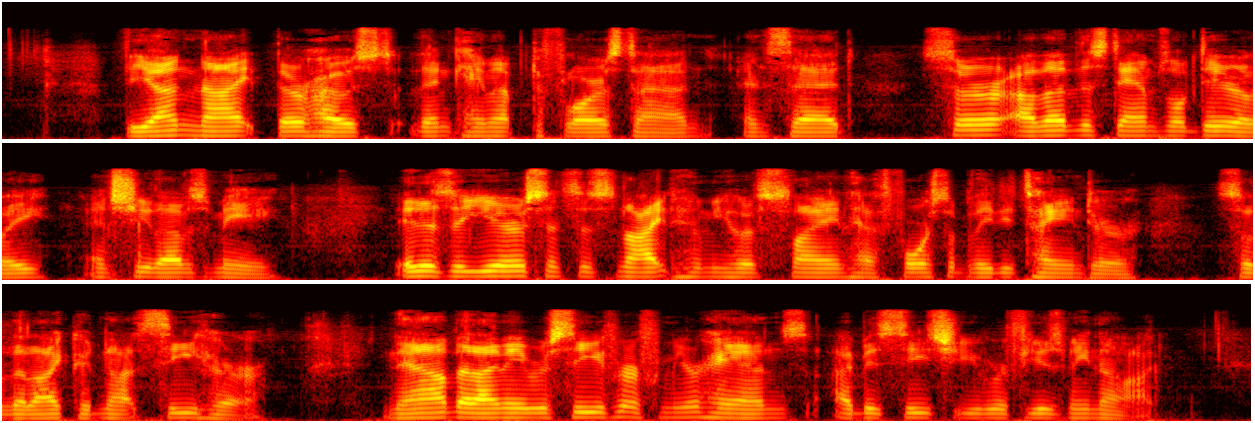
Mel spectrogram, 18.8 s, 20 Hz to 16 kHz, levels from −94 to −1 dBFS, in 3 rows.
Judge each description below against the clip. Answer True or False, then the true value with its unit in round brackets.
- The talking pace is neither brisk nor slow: True (190 wpm)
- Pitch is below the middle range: True (115 Hz)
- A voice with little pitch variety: True (1.9 semitones)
